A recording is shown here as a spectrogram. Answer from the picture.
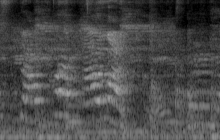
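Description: A young child's high voice calling out wordlessly, loudest about a second in with a falling squeal, over the song playing in the background.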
